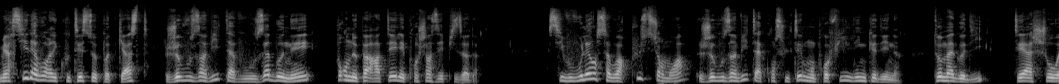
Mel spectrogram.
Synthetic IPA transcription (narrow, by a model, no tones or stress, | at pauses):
mɛʁsid̪avwaʁekut̪esəpɔd̪̚kʲast̪ʒəvuzɛ̃vit̪avuzabɔne | puʁnəpaʁat̪elepχɔʃɛ̃zepizɔd̪ | sivuvuleɑ̃savwaʁplysːyʁmwaʒəvuzɛ̃vit̪akɔ̃sylt̪emɔ̃pχɔfilːĩŋkʲəd̪in | t̪ɔmaɡɔd̪i | t̪eaʃo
